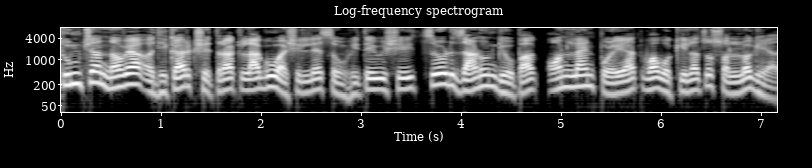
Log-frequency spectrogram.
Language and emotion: Goan Konkani, neutral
